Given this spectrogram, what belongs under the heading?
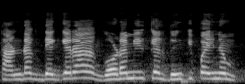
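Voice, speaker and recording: A woman's voice: on the high side, fairly even intonation, fast. An older woman farmer, crying as she pleads in a street interview. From Telangana. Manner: pleading, distressed, rhetorical questions. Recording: crowd noise behind.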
